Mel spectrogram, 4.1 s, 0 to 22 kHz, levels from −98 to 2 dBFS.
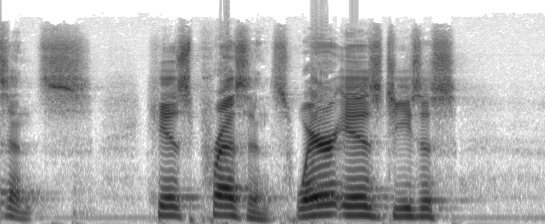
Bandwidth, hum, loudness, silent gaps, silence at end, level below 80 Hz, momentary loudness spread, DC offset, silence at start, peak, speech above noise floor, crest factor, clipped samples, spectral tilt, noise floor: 15 kHz; none; -14 LUFS; none; 0.7 s; -54 dBFS; 13 LU; under 0.1%; 0 s; 0 dBFS; 41 dB; 16 dB; 0.2%; -3.5 dB/octave; -55 dBFS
